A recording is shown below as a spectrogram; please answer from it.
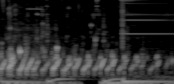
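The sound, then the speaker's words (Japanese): An object is sunk to the seabed, with a steady stream of bubbling and gurgling, quick rising bubble pops repeating throughout, moderately loud over a low watery rumble. “海底に沈めよう。はい。海底に沈めます。”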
